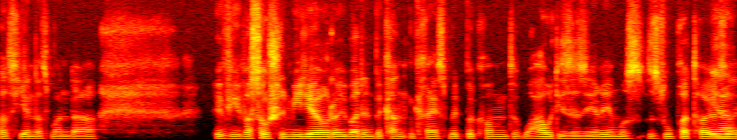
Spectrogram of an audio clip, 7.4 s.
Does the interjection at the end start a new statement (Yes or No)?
No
